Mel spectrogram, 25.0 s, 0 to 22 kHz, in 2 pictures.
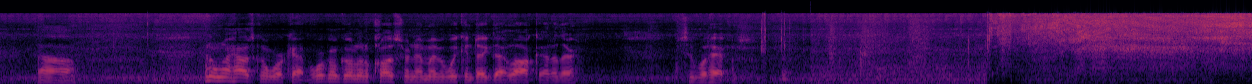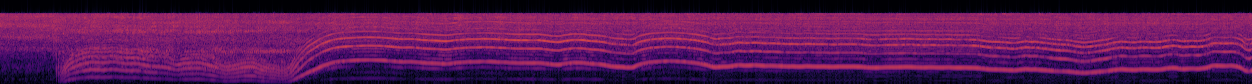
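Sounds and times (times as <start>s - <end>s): air hissing: 9.8s - 25.0s
cut-off wheel whining: 10.6s - 25.0s.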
